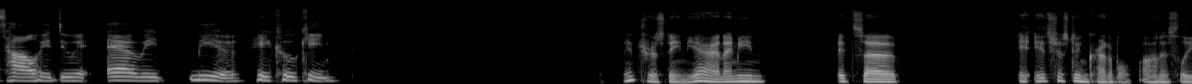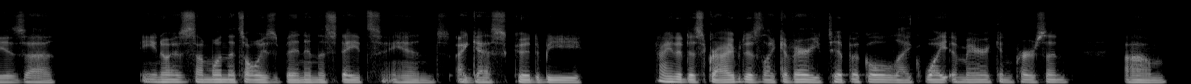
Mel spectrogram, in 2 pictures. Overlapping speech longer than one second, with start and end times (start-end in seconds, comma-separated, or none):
none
